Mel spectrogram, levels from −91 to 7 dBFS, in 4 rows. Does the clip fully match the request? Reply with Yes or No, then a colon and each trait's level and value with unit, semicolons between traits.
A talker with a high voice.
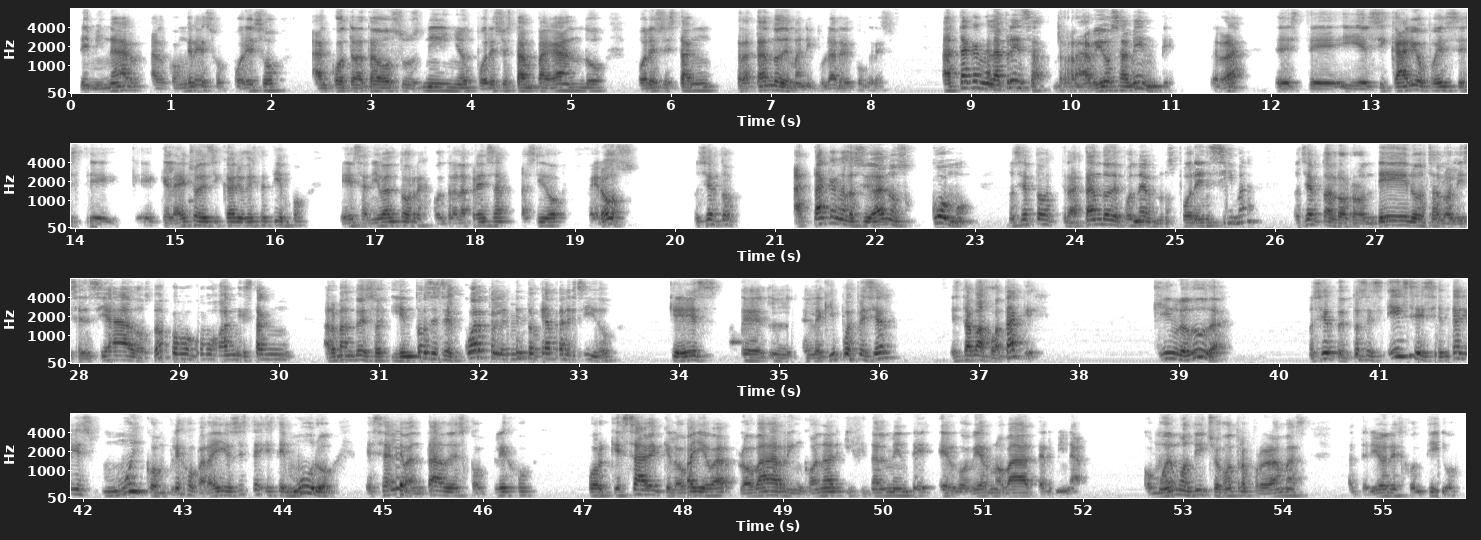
No: low, 135 Hz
